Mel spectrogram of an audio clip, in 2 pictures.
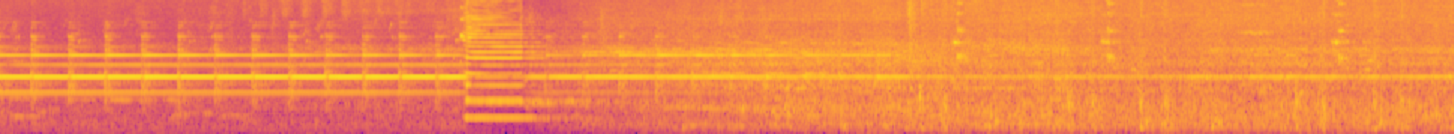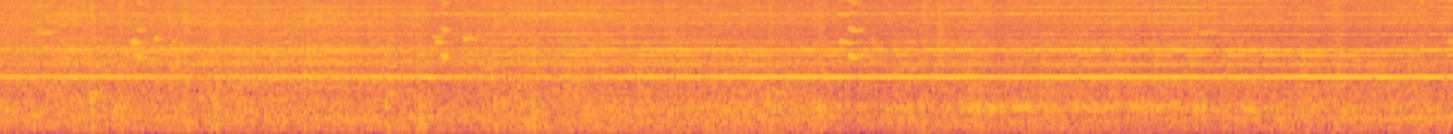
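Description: A Melbourne Metro suburban electric train with a rapid, regular ringing for the first few seconds, then a short horn blast about five seconds in. After the horn comes a long stretch of wheel-on-rail rumble with a steady high whine.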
